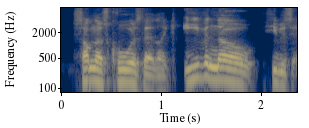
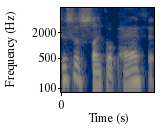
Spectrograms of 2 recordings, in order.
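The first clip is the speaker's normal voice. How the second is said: very soft, hushed, barely voiced mutter under the breath; 10 dB quieter than usual. Retelling the speaker's mom reacting to a bizarre character, muttered under breath. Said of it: "She was like under her breath".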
